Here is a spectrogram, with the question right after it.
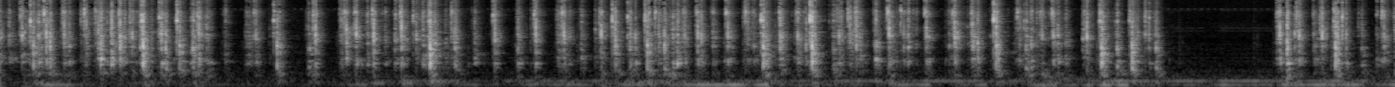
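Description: Fingertips type fast on a Razer BlackWidow backlit plastic mechanical keyboard with clicky green switches, producing a rapid stream of sharp, bright clacks and taps. The keystrokes run almost continuously with a brief pause near the end before typing resumes, while a faint low hum sits underneath.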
